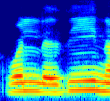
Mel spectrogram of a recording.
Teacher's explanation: والذین میں ذال نرمی سے ادا ہوگا، یا مدہ ہے، ایک الف کے برابر کھینچیں گے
